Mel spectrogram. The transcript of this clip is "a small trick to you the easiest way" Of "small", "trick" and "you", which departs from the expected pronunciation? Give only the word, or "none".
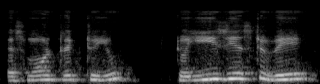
none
